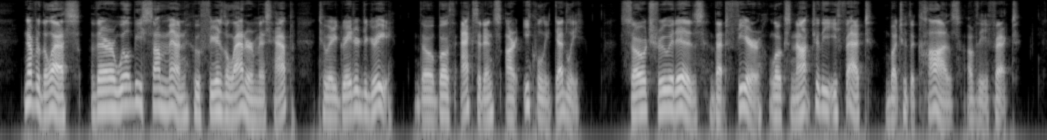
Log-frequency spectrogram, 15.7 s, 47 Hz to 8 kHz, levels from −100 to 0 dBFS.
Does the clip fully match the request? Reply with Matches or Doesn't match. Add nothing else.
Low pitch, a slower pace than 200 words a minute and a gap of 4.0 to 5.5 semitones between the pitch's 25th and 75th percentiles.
Matches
